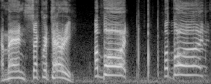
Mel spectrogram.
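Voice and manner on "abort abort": panicked shout. Acted. Panicked retreat call.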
